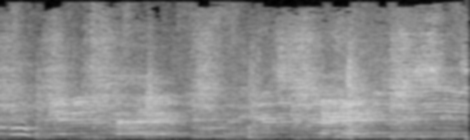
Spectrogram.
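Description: Young children's voices and play sounds: excited babble and squeals with no clear words.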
